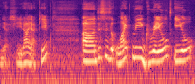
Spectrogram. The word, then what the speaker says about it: shirayaki: This is called shirayaki. Yeah, shirayaki. Yeah, Japanese pronunciation. Yeah, shirayaki.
